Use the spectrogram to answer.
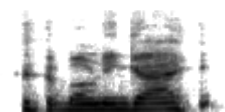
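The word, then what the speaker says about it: Monangai: So, Kyle Manungai, I'm glad that one I could pronounce his name and two that he went off and we're all right together for once. Moaning guy, I said it right, Jamie.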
